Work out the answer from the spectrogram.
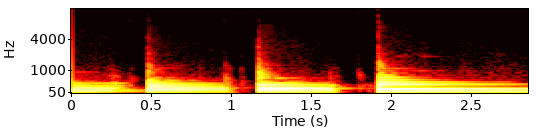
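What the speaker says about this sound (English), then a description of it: "we're going to do a major arpeggio from that major scale" Four plucked notes of a major arpeggio on a U-Bass, the compact rubber-stringed ukulele bass, each a deep round tone that rings and sustains before the next, played alone and evenly spaced.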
